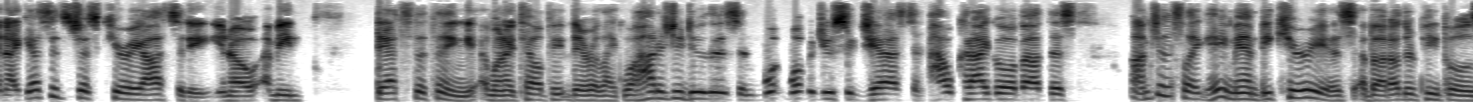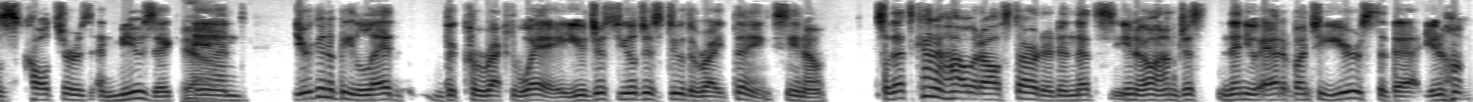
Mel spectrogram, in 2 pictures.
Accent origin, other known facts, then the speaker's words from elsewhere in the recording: Chicago, Illinois, United States; So, you know, I grew up in Chicago.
